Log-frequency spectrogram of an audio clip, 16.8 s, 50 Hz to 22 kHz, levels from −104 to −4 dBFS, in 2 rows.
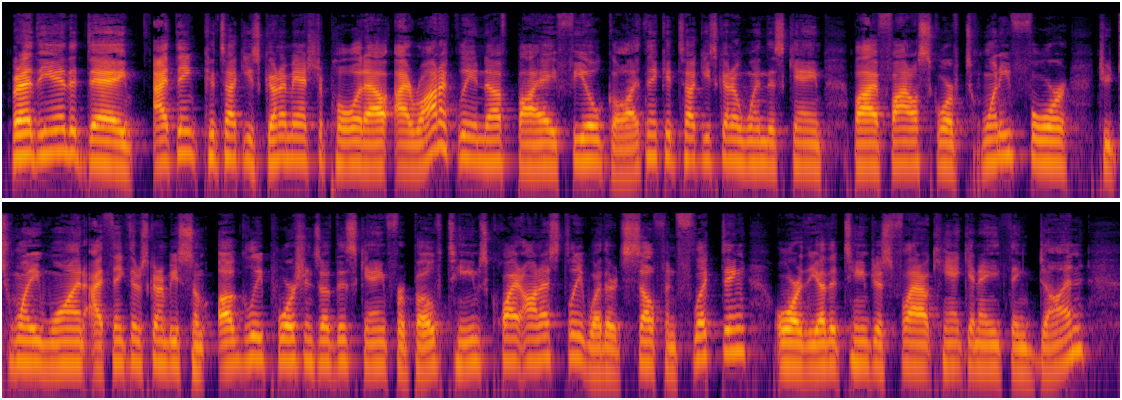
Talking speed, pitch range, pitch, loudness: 240 wpm, 135-165 Hz, 145 Hz, -29 LUFS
